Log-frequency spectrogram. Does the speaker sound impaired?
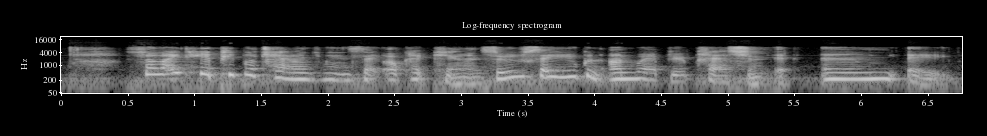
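Yes: profound deafness, acquired, profound.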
